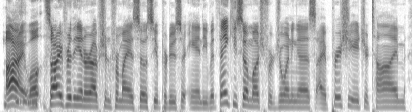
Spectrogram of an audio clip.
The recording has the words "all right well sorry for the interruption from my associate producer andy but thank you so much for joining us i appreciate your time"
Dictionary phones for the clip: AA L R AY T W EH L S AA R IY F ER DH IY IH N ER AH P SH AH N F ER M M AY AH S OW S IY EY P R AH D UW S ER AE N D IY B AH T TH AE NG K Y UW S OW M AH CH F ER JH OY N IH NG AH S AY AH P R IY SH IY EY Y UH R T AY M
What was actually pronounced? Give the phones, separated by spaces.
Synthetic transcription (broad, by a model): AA L R AY T W EH L S AA R IY F ER DH IY IH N ER AH P SH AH N F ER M M AY AH S OW S IY EY P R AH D UW S ER AE N D IY B AH T TH AE NG K Y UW S OW M AH CH F ER JH OY N IH NG AH S AY AH P R IY SH IY EY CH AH R T AY M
